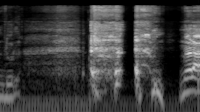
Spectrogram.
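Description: A man coughs between spoken phrases: a sharp cough about a second in and a smaller one just after.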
